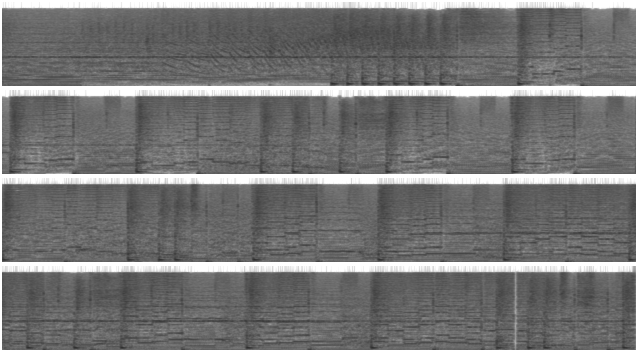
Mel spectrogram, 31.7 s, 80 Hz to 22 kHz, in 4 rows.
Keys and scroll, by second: 1.3 ctrl+e, 6.3 ctrl+j, 11.3 ctrl+e, 27.1 ctrl+e.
